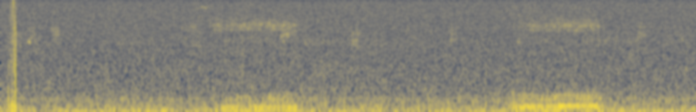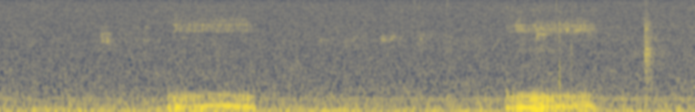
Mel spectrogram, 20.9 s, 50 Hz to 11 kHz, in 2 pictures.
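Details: Italian dog Ettore sleeping: quiet, faintly tonal snores about every five seconds, roughly 12 a minute, over steady hum; described as snoring heavily.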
